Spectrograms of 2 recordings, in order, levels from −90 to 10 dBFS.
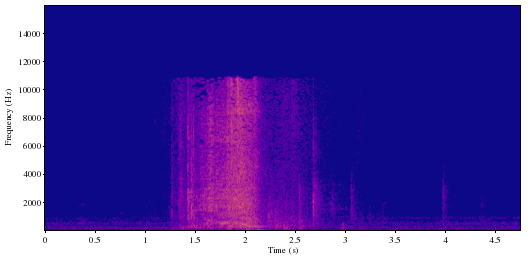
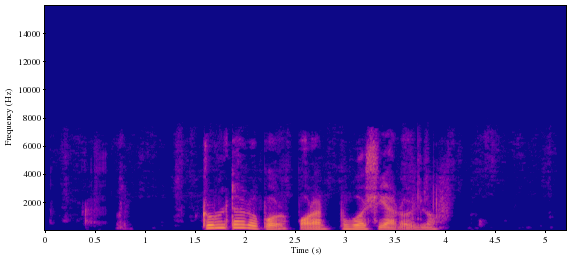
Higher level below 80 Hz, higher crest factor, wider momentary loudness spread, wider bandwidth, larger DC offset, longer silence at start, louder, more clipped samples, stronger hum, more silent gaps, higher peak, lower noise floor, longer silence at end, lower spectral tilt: about the same, -66 dBFS vs -66 dBFS; first, 26 dB vs 20 dB; first, 25 LU vs 14 LU; first, 11.5 kHz vs 7.6 kHz; neither; second, 1.3 s vs 1.6 s; second, -34 LUFS vs -25 LUFS; neither; neither; neither; second, -18 dBFS vs -8 dBFS; about the same, -73 dBFS vs -74 dBFS; first, 2 s vs 1.25 s; second, 0 dB/octave vs -7 dB/octave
